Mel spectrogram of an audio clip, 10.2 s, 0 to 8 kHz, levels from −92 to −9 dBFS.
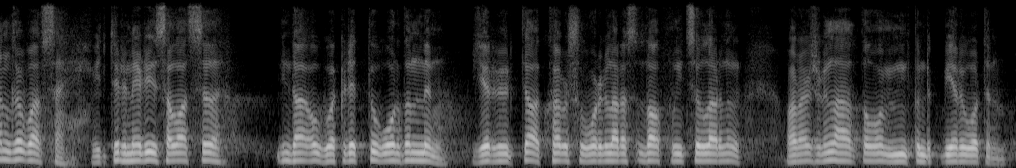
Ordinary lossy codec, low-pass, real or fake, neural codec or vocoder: Opus, 32 kbps; 7.2 kHz; fake; codec, 16 kHz, 0.5 kbps, FunCodec, trained on LibriTTS, 25 frames a second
